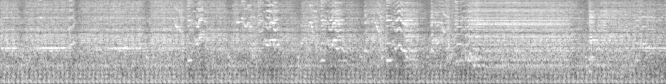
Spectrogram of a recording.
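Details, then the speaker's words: Car front suspension as it moves: repeated dry squeaks and creaks about three a second; bad ball joints, cracked boots let in dirt and water, non-greasable upper and lower joints need service. "So here's what a bad ball joint sounds like when you turn the steering wheel or your suspension moves."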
